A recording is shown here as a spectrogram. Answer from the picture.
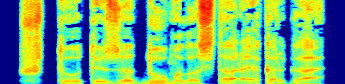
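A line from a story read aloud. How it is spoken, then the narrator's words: Growled. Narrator (Russian): прорычал Огард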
